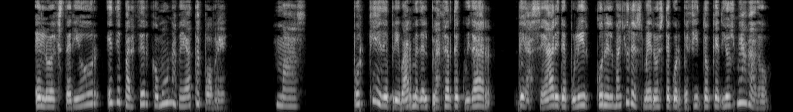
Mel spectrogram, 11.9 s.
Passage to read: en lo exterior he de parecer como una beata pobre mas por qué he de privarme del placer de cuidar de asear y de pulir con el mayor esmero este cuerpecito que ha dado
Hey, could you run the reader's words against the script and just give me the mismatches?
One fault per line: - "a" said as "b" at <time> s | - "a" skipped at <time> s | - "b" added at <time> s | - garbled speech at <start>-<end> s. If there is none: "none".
- "dios me" added at 10.8 s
